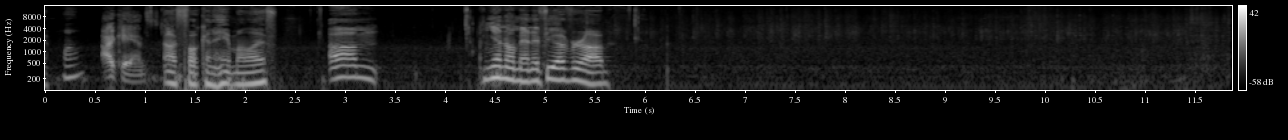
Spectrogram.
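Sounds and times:
speech: 0.1 - 3.4, 4.4 - 5.8
rain picked up through a microphone: 4.4 - 11.8.

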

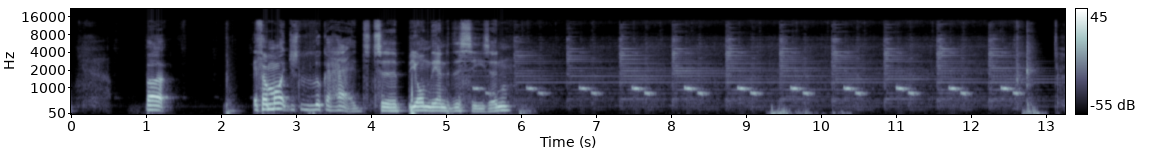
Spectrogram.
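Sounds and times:
speech: 1.0 - 1.4, 2.4 - 6.2
crisp ticking of cuckoo clock mechanism: 4.6 - 12.8
cuckoo clock two-note call: 5.2 - 13.2.

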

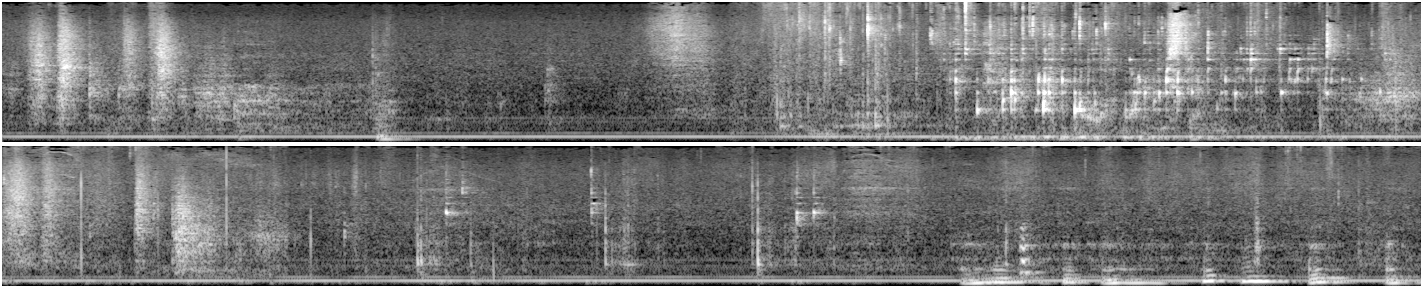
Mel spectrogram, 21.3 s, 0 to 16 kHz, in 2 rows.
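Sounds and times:
steady low electrical hum: 0.0 - 21.2
sponge wiping water out of a container: 5.0 - 11.2.

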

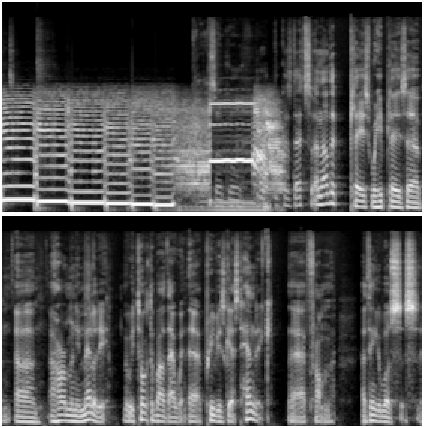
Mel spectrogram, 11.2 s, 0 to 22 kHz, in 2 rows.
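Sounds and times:
heavily distorted bass guitar riff: 0.0 - 3.8
speech: 4.0 - 11.1.

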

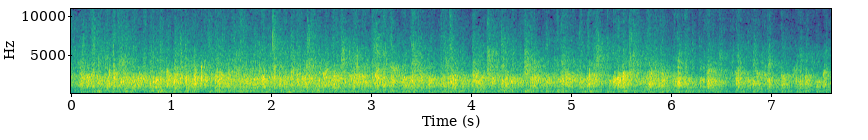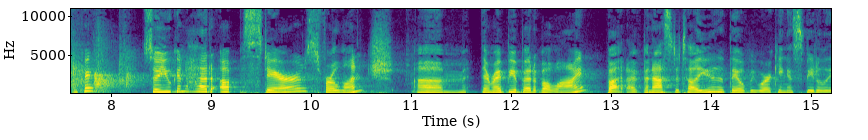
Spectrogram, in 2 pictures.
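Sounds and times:
crowd applauding: 0.0 - 8.4
speech: 7.7 - 15.1.

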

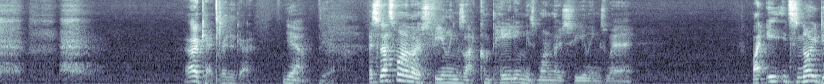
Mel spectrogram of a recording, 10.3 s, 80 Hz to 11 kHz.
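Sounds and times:
deep slow calming breaths: 0.0 - 1.4, 4.0 - 4.6
speech: 2.3 - 8.0, 9.4 - 10.2.

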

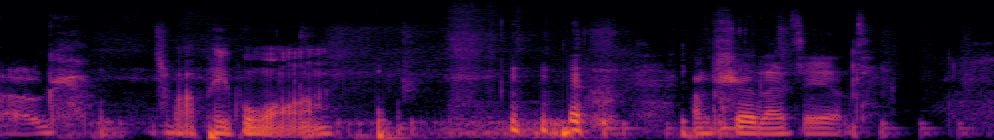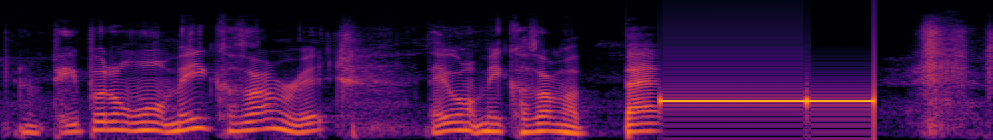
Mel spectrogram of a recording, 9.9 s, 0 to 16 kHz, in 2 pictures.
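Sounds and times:
speech: 0.2 - 4.5, 5.1 - 8.3
censor bleep over profanity: 8.3 - 9.4.

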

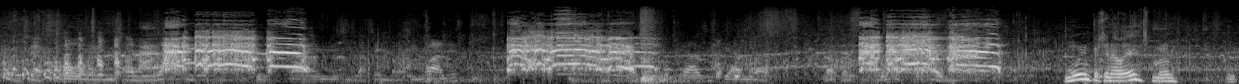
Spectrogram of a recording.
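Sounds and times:
faint murmuring: 0.0 - 12.3
hens clucking: 0.0 - 12.3
rooster crowing loudly: 1.0 - 3.2, 5.0 - 10.2
speech: 10.6 - 12.3.

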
